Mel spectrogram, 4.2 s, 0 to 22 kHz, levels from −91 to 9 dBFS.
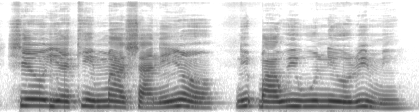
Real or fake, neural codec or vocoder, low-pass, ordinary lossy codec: real; none; 19.8 kHz; none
